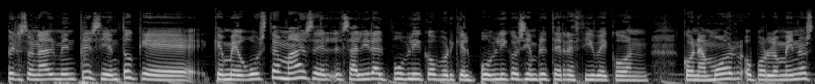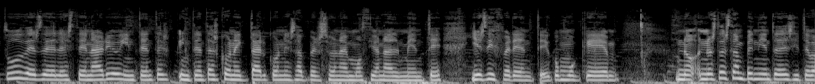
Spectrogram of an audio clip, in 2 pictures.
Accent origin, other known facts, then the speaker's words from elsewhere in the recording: Altea, Valencian Community, Spain; tanto para mi casa como para mi pueblo, que es Altea, como para todos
